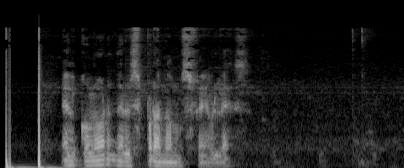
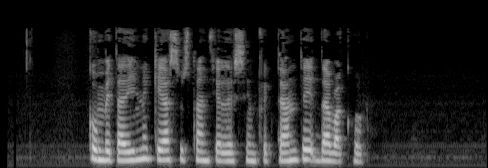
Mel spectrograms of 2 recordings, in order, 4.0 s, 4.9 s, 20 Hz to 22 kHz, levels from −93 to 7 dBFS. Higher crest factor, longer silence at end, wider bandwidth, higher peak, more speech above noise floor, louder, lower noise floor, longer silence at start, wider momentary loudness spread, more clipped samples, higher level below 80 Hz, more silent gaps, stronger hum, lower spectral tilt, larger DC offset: first, 32 dB vs 18 dB; first, 1.6 s vs 1.25 s; about the same, 11.5 kHz vs 11 kHz; first, 0 dBFS vs -4 dBFS; second, 36 dB vs 44 dB; second, -30 LUFS vs -20 LUFS; about the same, -66 dBFS vs -63 dBFS; second, 0.05 s vs 0.9 s; first, 12 LU vs 8 LU; neither; first, -44 dBFS vs -72 dBFS; neither; second, none vs 50 Hz at -40 dBFS; about the same, -5.5 dB/octave vs -5.5 dB/octave; neither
